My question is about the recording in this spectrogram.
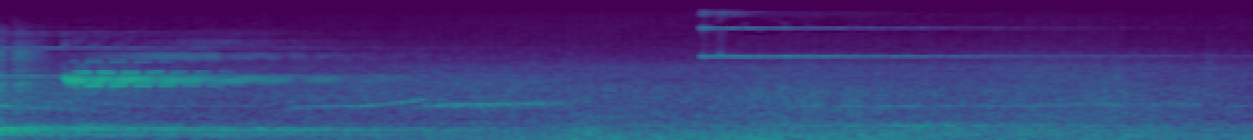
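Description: A trilling, bell-like electronic ringing tone starting about half a second in and lasting about a second and a half, followed from about three and a half seconds by a faint steady high tone.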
